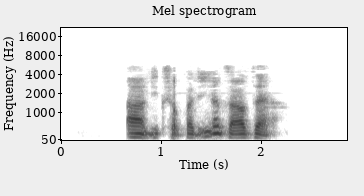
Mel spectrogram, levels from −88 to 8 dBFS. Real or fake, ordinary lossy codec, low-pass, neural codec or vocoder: fake; MP3, 32 kbps; 5.4 kHz; codec, 16 kHz, 0.5 kbps, FunCodec, trained on LibriTTS, 25 frames a second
